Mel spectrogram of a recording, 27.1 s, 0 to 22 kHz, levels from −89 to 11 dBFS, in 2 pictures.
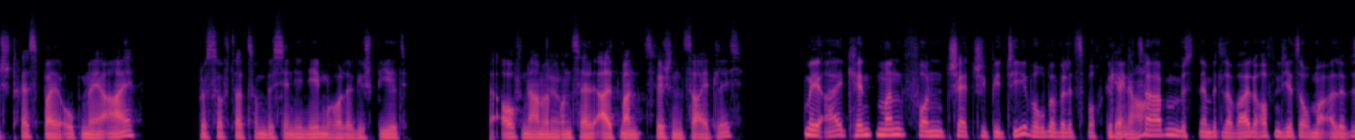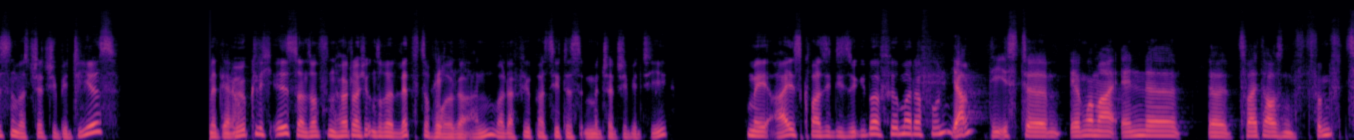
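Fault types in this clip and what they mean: Clipped start after a pause: speech bursts abruptly out of silence with its first 0.32 to 0.37 s missing, five times between 1.66 and 20.66 s. During each short preceding pause the output device sleeps, and it wakes too late to catch the onset.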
